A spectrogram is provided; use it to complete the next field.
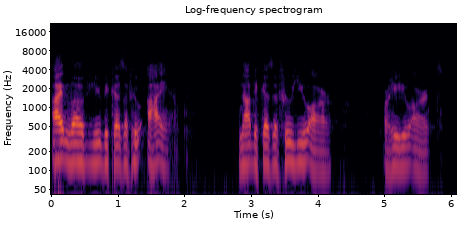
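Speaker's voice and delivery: gentle whisper. Retelling what he says to a struggling person: imitating a gentle whisper. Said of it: "And he whispers".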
